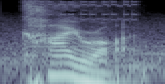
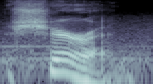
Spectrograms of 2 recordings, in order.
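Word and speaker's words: Charon: And finally, while standing on Pluto, you would see its five moons, Stixs, Nyx, Kerarose, Hydra, and the most mysterious one, Chiron, also pronounced Sharon.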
